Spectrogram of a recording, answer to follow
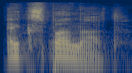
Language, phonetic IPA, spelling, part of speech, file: Russian, [ɪkspɐˈnat], экспонат, noun, Ru-экспонат.ogg
- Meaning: exhibit (something exhibited)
